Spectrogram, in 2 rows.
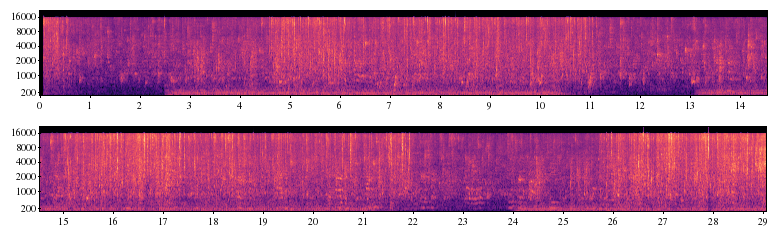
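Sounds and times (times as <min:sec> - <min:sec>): hose running into tub: 0:00.0 - 0:29.0
washing machine agitating: 0:00.0 - 0:29.0
water splashing: 0:00.0 - 0:29.0
motor humming: 0:02.5 - 0:10.8, 0:13.1 - 0:21.8, 0:24.0 - 0:29.0.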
